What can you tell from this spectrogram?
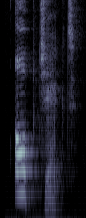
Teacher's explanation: the noun object can be pronounced with stress on the first syllable, meaning a thing.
